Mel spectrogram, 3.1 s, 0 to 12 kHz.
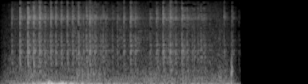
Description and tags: Sound of a cleaning cart while its wheels are rolling. It has been recorded with the Zoom Handy Recorder H2 very closely to the sound source. It has been recorded in the hall of the Tallers building in the Pompeu Fabra University, Barcelona. Edited with Audacity by ading a fade-in and a fade-out.
campus-upf, cleaningcart, corridor, hall, tallers, university, UPF-CS14, wheels, zoomH2handy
